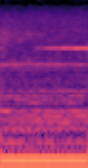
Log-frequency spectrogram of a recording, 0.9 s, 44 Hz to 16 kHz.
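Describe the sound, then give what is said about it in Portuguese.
A recording from the unmanned robotic Voyager space probe of solar wind plasma waves, from about 1.4 billion kilometres from Earth: a steady, eerie electronic drone with a deep rumble and thin sustained whistling tones, continuous and unchanging through the short stretch, with no voices. “Todo o barulho que vocês estão ouvindo de, de fundo aqui é da nave Voyager.”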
